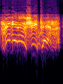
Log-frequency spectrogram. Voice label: player killed enemy, mood high, speech hun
